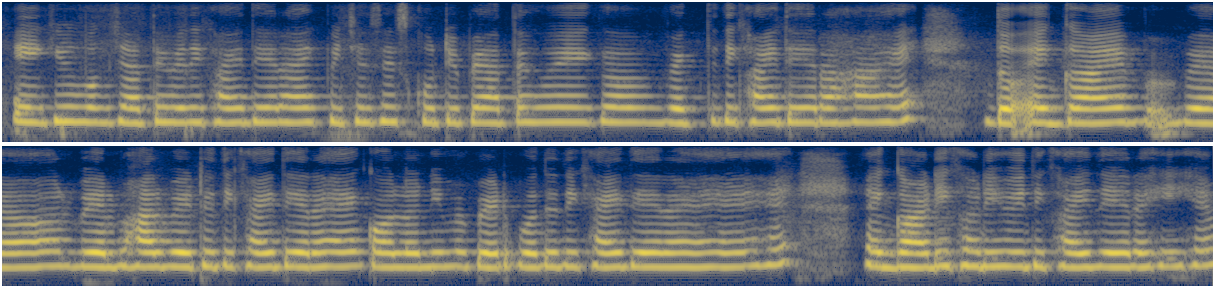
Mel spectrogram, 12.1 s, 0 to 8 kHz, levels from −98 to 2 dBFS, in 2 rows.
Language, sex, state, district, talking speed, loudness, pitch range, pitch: Hindi, female, Chhattisgarh, Raigarh, 245 wpm, -16 LUFS, 290-305 Hz, 300 Hz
